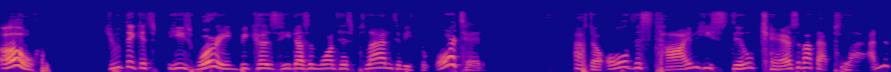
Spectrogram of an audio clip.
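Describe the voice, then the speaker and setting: A performer voicing a suave, courtly villain turned gently protective friend in an anime fan roleplay, speaking formally and deliberately with pauses mid-phrase. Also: mid-range voice, rough recording. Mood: surprised, concerned. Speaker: character voice actor. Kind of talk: anime fan roleplay monologue addressed to the listener.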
